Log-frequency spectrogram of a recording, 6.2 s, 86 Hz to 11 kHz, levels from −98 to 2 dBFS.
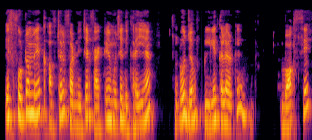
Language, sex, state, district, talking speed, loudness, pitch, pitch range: Hindi, male, Bihar, Muzaffarpur, 190 wpm, -18 LUFS, 175 Hz, 150-200 Hz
